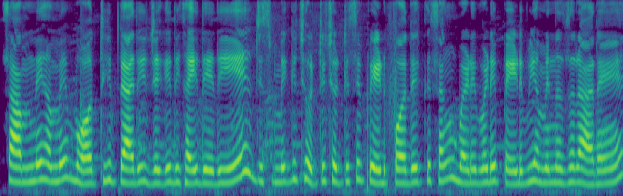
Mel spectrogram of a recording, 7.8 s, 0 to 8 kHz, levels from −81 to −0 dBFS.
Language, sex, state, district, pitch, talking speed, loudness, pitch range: Hindi, female, Rajasthan, Jaipur, 220 Hz, 215 wpm, -17 LUFS, 210-235 Hz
